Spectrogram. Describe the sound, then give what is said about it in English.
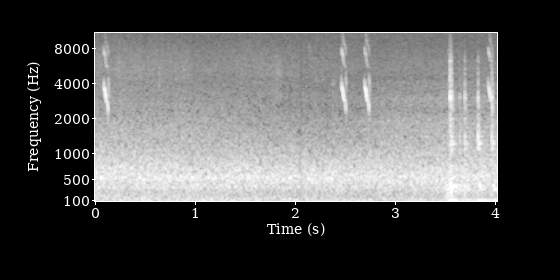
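Crossbill flight calls from a bird flying over: short, high, sharp chips, one at the start, a pair midway, then a quick cluster of several at the end, over a steady low rumbling background. “Recording a crossbill, it sounded different.”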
